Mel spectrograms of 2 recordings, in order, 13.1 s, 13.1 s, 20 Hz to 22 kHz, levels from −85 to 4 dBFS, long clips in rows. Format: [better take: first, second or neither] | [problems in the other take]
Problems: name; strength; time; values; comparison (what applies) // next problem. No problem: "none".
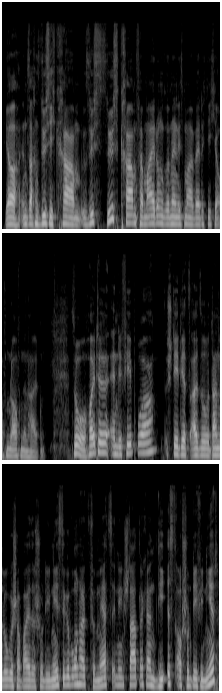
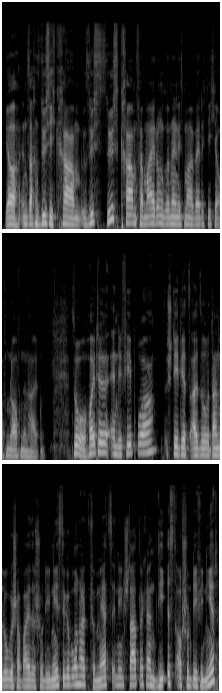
neither | none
